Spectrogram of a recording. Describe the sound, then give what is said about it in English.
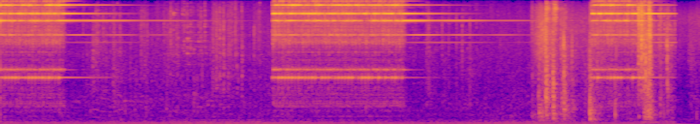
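A telephone rings in two long electronic bursts separated by silence, then a handset clatters as it is picked up. No one speaks. “I'm calling Wes.”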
